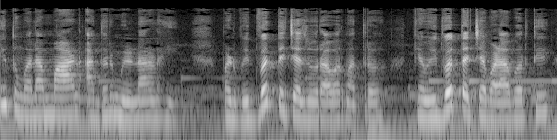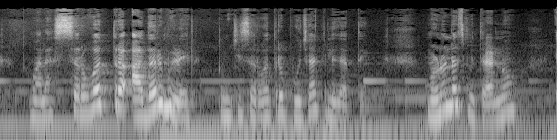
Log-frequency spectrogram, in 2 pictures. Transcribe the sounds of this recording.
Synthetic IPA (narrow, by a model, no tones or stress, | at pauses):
ɦiːt̪um̤alamaɳad̪ʱəɾmiɭɳaɾnaɦi | pəɳʋid̪ʋət̪ːat͡ɕjad͡zoɾaʋəɾmat̪ɾə | kĩaʋid̪ʋət̪ːat͡ɕjabəɭaʋəɾt̪iːt̪um̤alasəɾʋət̪ɾəʔad̪əɾmiɭelt̪umt͡ɕiːsəɾʋət̪ɾəpud͡ʑʱakeliːd͡zat̪e | m̤əɽ̃uːnət͡smit̪ɾanːo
